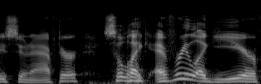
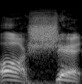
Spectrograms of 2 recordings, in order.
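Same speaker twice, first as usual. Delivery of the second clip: put-on Brooklyn voice, higher and louder; 7 semitones higher, 9 dB louder than usual. Imitating how someone from Brooklyn would react: imitating a Brooklyn local. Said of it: "someone from Brooklyn would be like".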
